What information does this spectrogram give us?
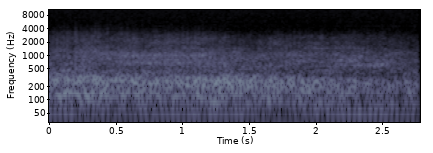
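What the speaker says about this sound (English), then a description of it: "This was the moment that British pilots and British planes took off to play their part in the Allied" RAF Tornado jets taking off produce a steady, distant broadband roar at low volume, continuous throughout with no voices over it.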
